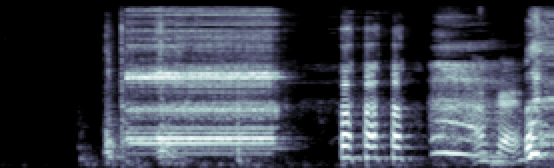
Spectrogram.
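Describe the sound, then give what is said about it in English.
A loud, harsh buzzer, used for answers in a quick game of hot or not, blares once for about a second, a steady rasping tone, followed by a quick burst of voices. “If it's not, you get to use our annoying morning buzzer.”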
